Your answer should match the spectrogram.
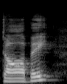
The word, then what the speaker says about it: Derby: of a neighboring city like darby uh that's spelt with an e just in case you're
